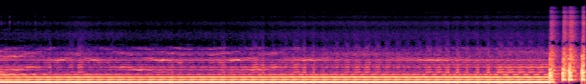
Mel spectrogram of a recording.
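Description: A single sustained, low, droning musical note held at a steady pitch, with a slight waver in its upper overtones; a lower overtone drops away about half a second in.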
